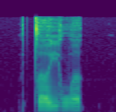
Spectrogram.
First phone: t̪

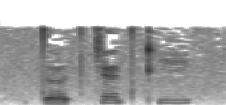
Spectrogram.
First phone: t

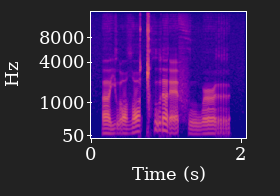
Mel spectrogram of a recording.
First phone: ɐ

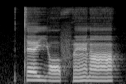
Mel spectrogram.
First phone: t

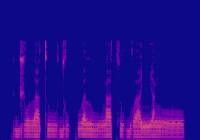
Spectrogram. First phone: d͡ʒ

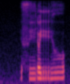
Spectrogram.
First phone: θ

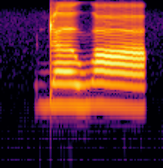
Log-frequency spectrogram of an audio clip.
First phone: ɖ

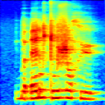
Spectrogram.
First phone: b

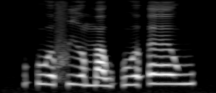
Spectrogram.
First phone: ʔ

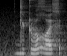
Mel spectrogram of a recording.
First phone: ɡʲ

